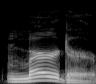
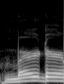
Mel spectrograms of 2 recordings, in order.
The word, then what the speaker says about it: murder: and mortar so Giannis murder murder murder murder murder murder that one is definitely a D sound okay the word martyr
